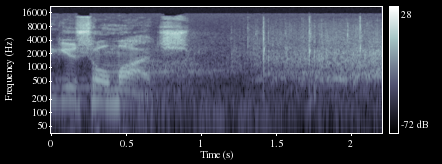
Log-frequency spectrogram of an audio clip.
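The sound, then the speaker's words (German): Thousands of people gathered outside the Danish parliament clap and cheer. A short stretch of speech comes first, then a steady, even wash of applause. “Am Mittag vor dem dänischen Parlament. Tausende jubeln, als der Parlamentssprecher einen, wie er sagt, großen Helden unserer Zeit begrüßt.”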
